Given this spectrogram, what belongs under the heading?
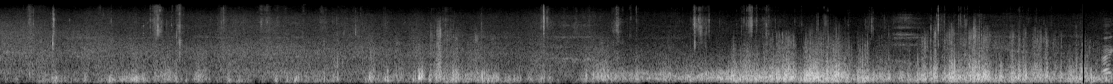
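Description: Wind gusts buffeting the microphone outdoors in open Oklahoma hunting country, a steady broadband rush with thumping bursts that grows stronger and louder in the second half.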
